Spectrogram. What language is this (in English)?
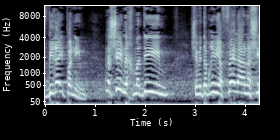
Hebrew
